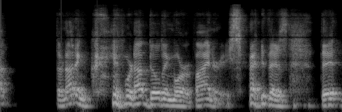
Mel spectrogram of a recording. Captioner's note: laughs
